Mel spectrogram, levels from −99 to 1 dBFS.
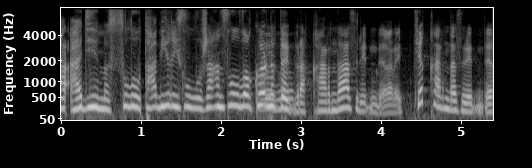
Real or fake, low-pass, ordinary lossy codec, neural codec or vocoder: real; none; none; none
